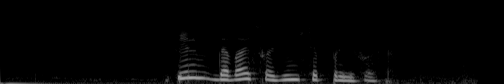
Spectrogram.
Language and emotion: Russian, neutral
